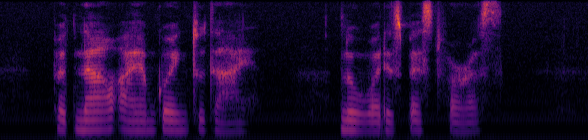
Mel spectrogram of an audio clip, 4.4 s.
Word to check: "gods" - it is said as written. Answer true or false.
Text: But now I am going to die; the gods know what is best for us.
false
